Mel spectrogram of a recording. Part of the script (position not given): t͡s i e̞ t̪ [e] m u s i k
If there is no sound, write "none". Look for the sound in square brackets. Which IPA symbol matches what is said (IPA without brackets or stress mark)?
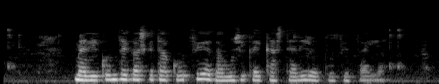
a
